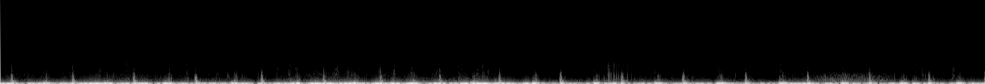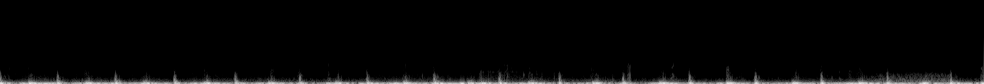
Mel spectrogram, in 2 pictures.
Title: My heart sound I'm crying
